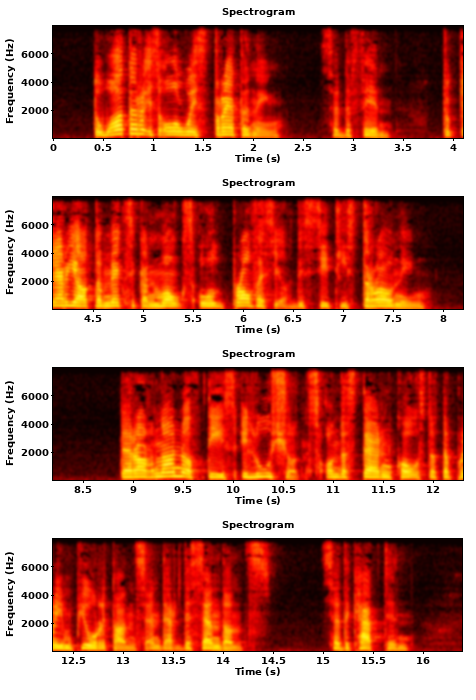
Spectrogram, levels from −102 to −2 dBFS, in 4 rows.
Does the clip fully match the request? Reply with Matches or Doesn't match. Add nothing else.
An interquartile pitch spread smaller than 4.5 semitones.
Matches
